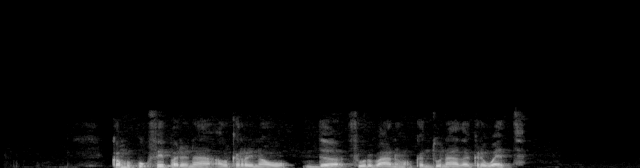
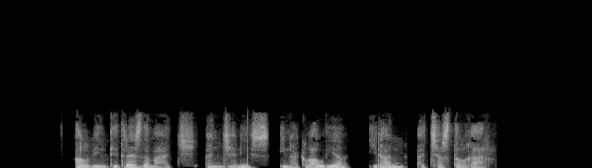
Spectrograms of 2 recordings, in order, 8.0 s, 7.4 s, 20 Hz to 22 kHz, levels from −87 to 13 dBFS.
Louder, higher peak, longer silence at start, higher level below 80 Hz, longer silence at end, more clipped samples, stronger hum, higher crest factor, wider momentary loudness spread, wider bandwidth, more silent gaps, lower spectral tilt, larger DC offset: about the same, -18 LUFS vs -20 LUFS; about the same, -2 dBFS vs -2 dBFS; first, 1.4 s vs 0.95 s; second, -64 dBFS vs -48 dBFS; first, 1.5 s vs 1.3 s; neither; neither; about the same, 18 dB vs 20 dB; about the same, 7 LU vs 9 LU; second, 6.2 kHz vs 7.6 kHz; second, none vs 2.16-2.21 s, 2.48-2.56 s, 3.38-3.49 s, 4.39-4.61 s, 5.11-5.18 s; first, -9.5 dB/octave vs -5.5 dB/octave; neither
